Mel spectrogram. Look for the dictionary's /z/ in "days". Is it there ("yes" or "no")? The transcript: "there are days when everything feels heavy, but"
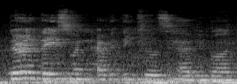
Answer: no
